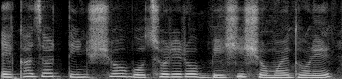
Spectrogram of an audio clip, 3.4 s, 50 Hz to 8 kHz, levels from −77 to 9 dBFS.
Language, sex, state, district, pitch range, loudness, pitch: Bengali, female, Tripura, West Tripura, 235-285 Hz, -13 LUFS, 265 Hz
